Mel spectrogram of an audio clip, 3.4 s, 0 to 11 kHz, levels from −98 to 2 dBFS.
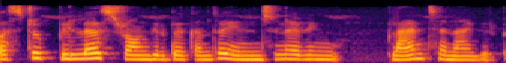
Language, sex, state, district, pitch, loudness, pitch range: Kannada, female, Karnataka, Shimoga, 220 Hz, -17 LUFS, 210-245 Hz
